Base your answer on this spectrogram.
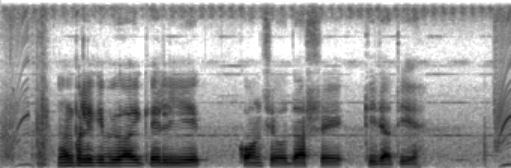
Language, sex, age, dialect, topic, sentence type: Hindi, male, 18-24, Marwari Dhudhari, agriculture, question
